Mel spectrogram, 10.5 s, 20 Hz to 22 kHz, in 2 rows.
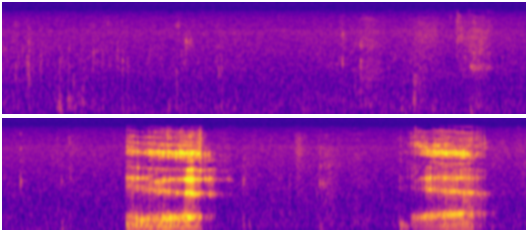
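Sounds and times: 
person belching: 6.5s - 7.4s, 9.2s - 10.2s.

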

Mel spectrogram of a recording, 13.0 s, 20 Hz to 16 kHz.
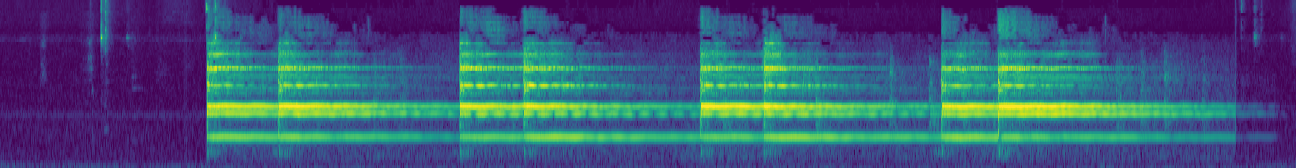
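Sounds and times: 
ship's bell ringing: 2.1s - 12.8s.

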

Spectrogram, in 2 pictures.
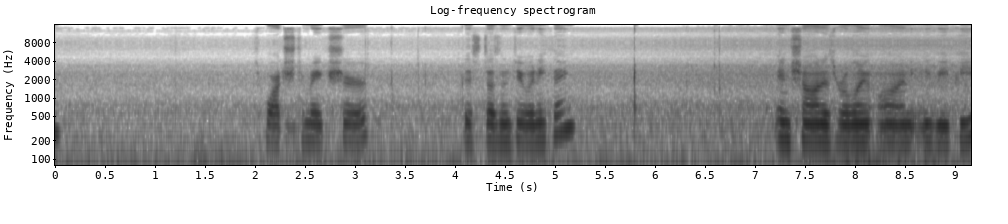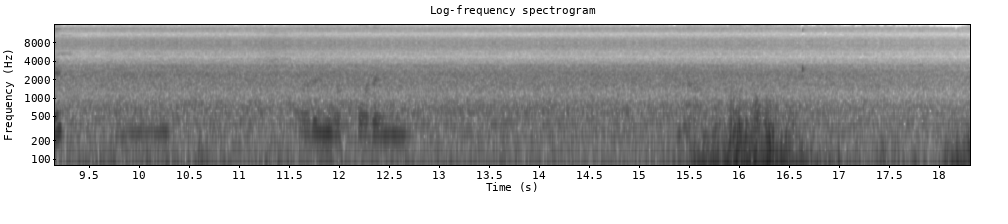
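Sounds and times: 
wind rumbling across the microphone outdoors: 0.0s - 18.3s
speech: 2.1s - 3.4s, 4.1s - 5.4s, 7.2s - 9.4s, 11.8s - 12.8s
faint indistinct voices murmuring: 9.8s - 10.4s.

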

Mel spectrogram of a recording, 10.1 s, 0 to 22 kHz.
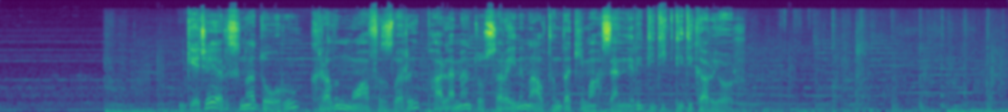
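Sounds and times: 
speech: 1.8s - 7.6s
running footsteps echoing on a hard floor in an enclosed stone space: 7.6s - 10.0s.

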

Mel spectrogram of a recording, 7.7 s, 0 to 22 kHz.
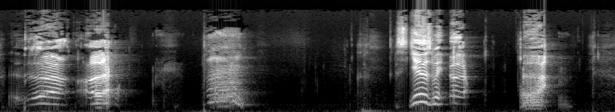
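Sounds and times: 
speech: 0.1s - 0.9s, 5.2s - 5.7s
strange throaty cough: 0.2s - 1.7s, 6.5s - 7.2s.

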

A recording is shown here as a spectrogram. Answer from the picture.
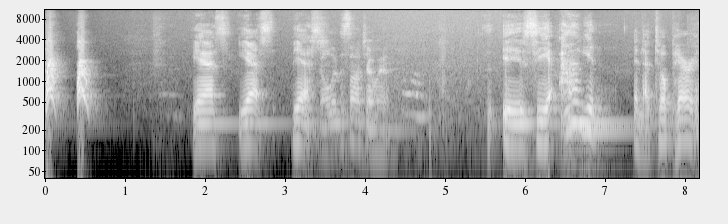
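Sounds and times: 
female pet watch dog barking: 0.0s - 0.8s
longer drawn-out voiced sound: 1.5s - 4.9s
speech: 1.8s - 4.5s, 5.5s - 8.1s.

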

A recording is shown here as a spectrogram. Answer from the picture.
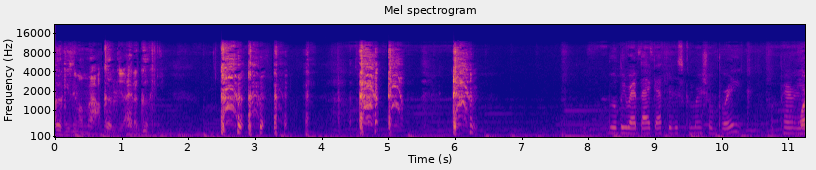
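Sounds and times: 
speech: 0.0s - 1.6s, 2.7s - 3.6s, 8.3s - 11.2s
person coughing harshly: 2.4s - 5.3s, 6.0s - 6.4s.

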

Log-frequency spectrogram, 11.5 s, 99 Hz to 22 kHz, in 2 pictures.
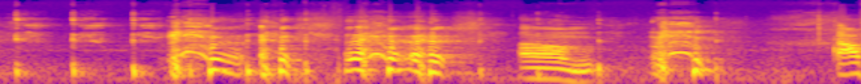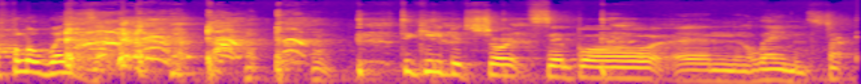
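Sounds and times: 
harsh dry and raspy coughing: 0.0s - 5.0s, 6.2s - 10.2s
speech: 1.8s - 4.9s, 5.6s - 7.6s, 8.5s - 11.4s
strained throaty breaths: 5.1s - 5.6s.

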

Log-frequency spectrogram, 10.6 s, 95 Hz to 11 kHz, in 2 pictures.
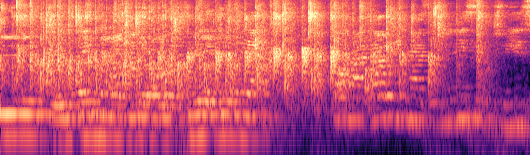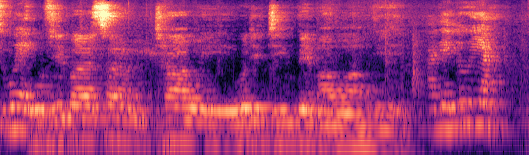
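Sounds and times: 
speech: 0.0s - 2.7s, 6.0s - 10.4s
crowd clapping at a worship service: 0.0s - 5.0s.

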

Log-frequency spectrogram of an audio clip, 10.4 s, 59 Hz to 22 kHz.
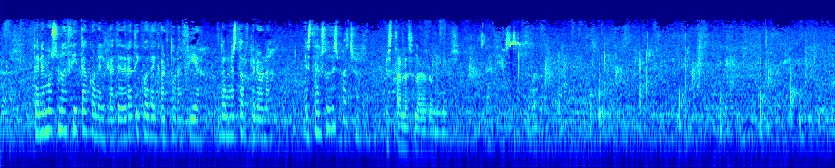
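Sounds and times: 
dense hissy noise: 0.0s - 10.4s
speech: 0.4s - 7.0s
footsteps walking along a cloister corridor in a university: 5.8s - 10.4s.

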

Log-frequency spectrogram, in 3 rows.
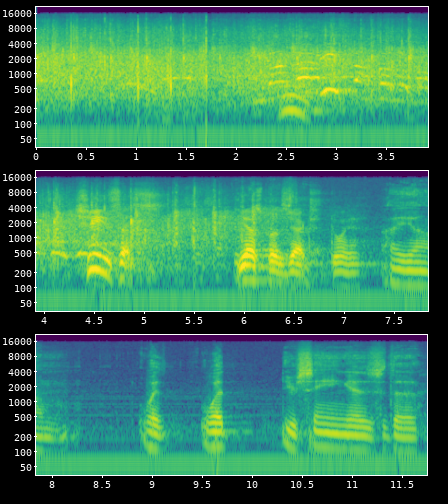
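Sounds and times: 
church congregation at a religious conference clapping hands in praise: 0.0s - 6.7s
congregation voices calling out: 1.0s - 5.2s
speech: 2.5s - 5.2s, 5.9s - 8.1s, 8.9s - 11.7s.

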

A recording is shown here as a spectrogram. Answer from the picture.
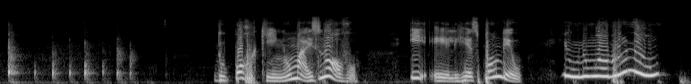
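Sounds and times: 
firm knocking on a wooden door: 0.0s - 1.4s
speech: 2.2s - 6.7s.

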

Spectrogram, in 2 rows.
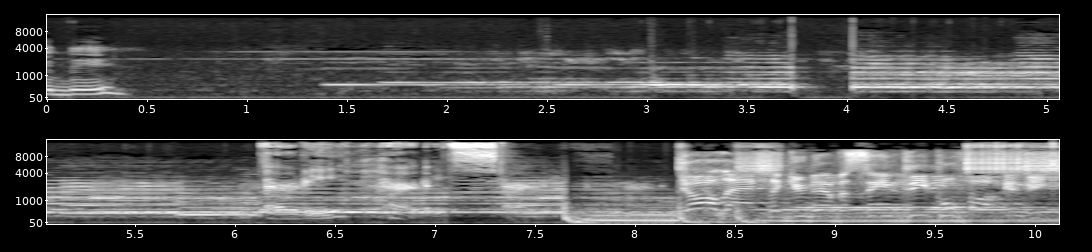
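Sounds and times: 
speech: 0.0s - 0.5s, 8.7s - 10.1s
rap song with sustained melodic synth notes over a beat: 2.1s - 10.1s.

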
